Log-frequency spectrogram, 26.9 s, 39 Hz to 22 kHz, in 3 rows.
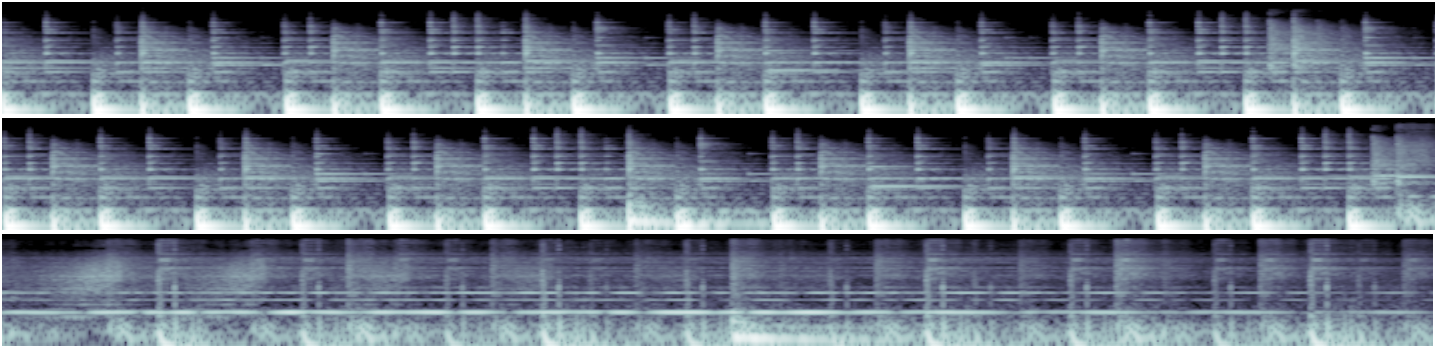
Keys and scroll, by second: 19.9 ctrl+alt+z, 25.1 ctrl+shift+t.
